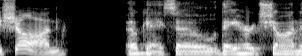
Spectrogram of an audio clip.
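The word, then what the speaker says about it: Seán: yeah yeah probably because you don't say sian you say sean okay so they heard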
